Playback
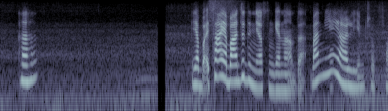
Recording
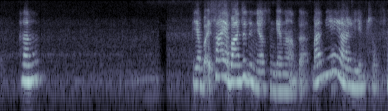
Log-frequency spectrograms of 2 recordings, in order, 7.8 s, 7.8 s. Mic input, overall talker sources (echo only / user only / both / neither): echo only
